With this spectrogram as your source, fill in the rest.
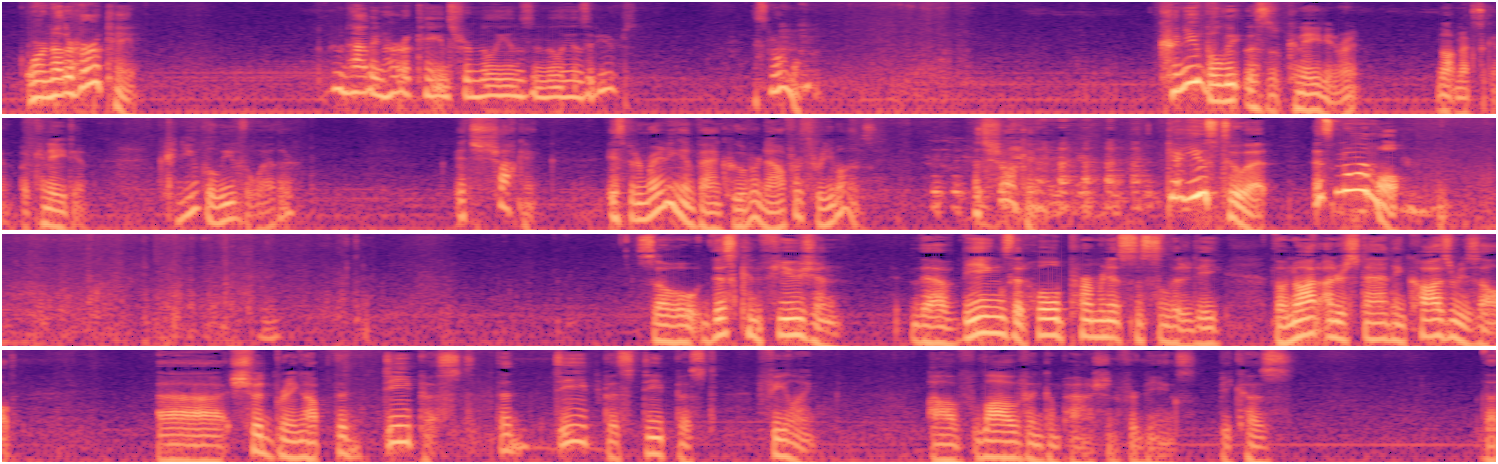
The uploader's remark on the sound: This series of 60 Dharma talks were recorded during a retreat at Crystal Mountain Retreat Centre, Galiano Island, during July and August of 2012.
